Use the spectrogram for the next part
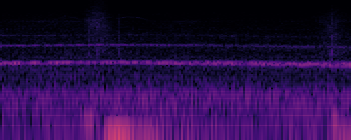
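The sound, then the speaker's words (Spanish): An ambulance siren sounds, a steady high wailing tone that sags slightly in pitch as it goes by, with low background rumble and no voices. “Qué bueno, la ambulancia.”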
